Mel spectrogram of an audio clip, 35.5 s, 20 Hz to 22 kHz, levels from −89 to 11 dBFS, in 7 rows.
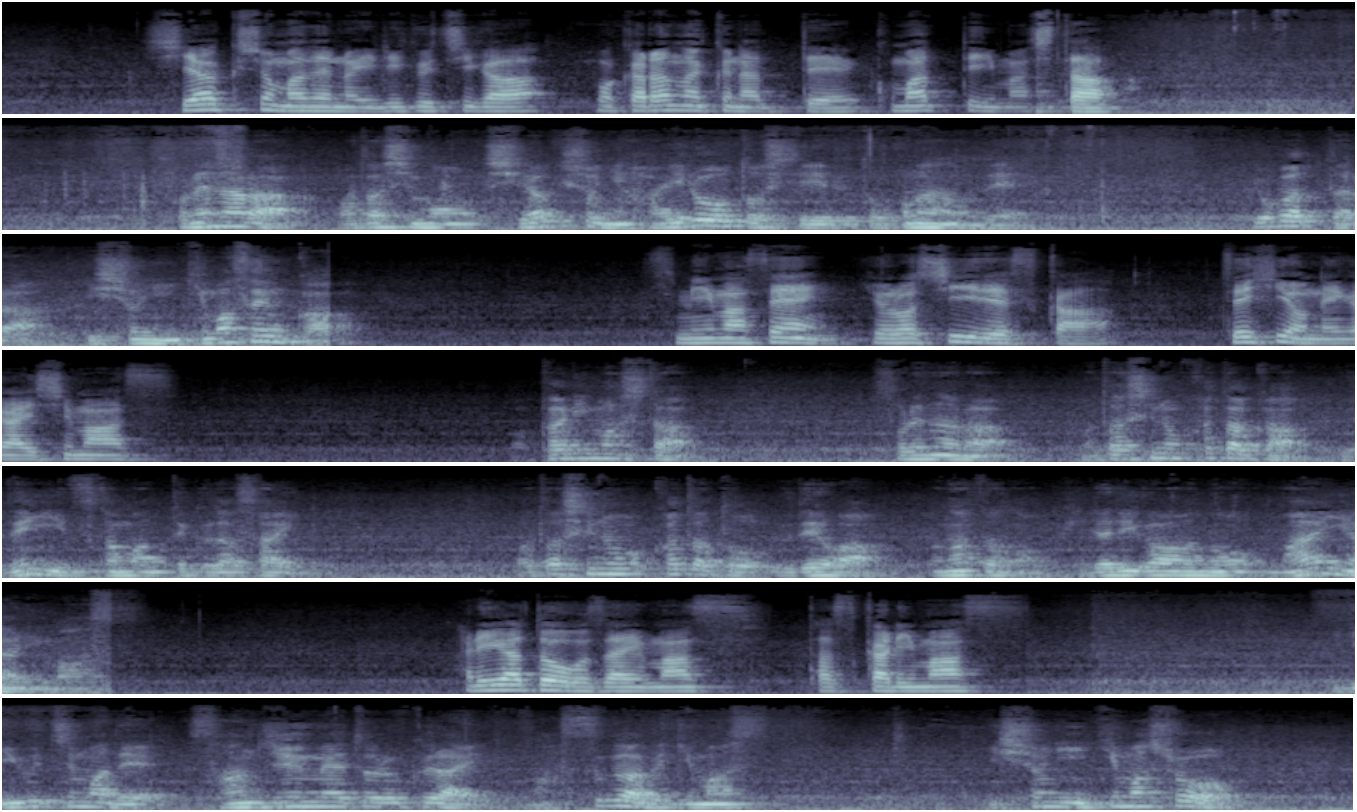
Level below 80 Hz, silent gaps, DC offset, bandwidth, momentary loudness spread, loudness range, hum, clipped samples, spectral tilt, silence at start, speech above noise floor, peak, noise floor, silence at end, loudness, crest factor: -42 dBFS; none; under 0.1%; 16.5 kHz; 19 LU; 4 LU; none; under 0.1%; -6 dB/octave; 0.55 s; 31 dB; -2 dBFS; -50 dBFS; 0 s; -20 LUFS; 18 dB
